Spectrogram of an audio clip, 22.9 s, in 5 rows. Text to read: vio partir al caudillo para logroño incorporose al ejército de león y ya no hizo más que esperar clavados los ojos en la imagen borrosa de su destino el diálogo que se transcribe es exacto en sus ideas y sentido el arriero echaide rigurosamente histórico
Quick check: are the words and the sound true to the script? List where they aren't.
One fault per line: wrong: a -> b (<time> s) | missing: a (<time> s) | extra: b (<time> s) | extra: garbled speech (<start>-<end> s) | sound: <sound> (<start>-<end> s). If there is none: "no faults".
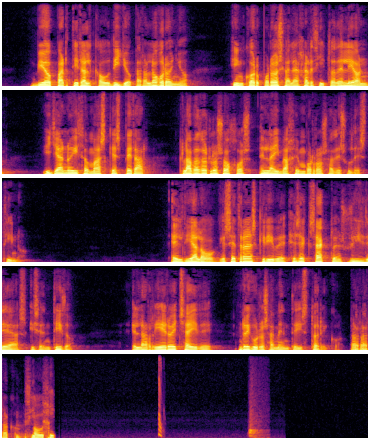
extra: garbled speech (18.1-19.0 s)
sound: chirp (20.3-20.4 s)
sound: whoosh (21.4-21.7 s)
